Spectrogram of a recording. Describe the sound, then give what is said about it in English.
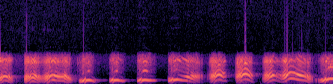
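Caterwauling calls of a bird, wild, wavering cries often likened to monkey calls or demonic laughter, given in a rapid, loud series of many harmonic hoots and whoops with bending pitch. “the initial calls that you were talking about hearing are what we call caterwauling, and they're very often described as monkey calls or demonic laughter”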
